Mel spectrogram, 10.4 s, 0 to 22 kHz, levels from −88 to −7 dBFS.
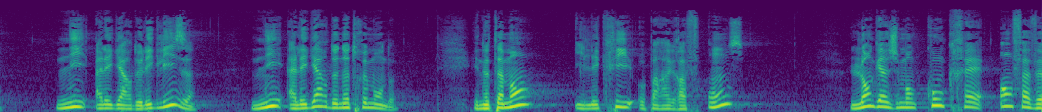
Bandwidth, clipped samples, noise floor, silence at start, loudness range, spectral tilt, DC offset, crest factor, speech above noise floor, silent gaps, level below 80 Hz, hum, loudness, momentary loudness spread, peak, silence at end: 15 kHz; under 0.1%; -61 dBFS; 0.55 s; 3 LU; -6 dB/octave; under 0.1%; 16 dB; 41 dB; none; -48 dBFS; none; -21 LUFS; 11 LU; -4 dBFS; 0 s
